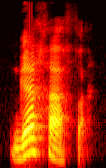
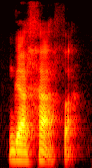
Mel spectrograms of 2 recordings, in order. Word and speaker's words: garrafa: También cuando tenemos doble R se va a escuchar como una J de nosotros. Por ejemplo, garrafa, que significa botella, garrafa.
